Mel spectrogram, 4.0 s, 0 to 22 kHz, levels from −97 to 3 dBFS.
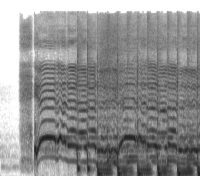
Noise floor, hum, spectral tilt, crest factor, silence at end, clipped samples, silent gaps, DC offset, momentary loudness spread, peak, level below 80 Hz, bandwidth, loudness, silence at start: -35 dBFS; none; -4 dB/octave; 10 dB; 0 s; under 0.1%; none; under 0.1%; 3 LU; -4 dBFS; -22 dBFS; 17 kHz; -13 LUFS; 0.4 s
